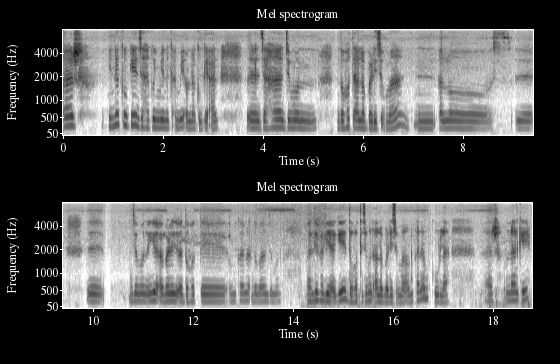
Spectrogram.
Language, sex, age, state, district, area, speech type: Santali, female, 18-30, West Bengal, Purulia, rural, spontaneous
